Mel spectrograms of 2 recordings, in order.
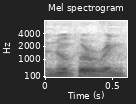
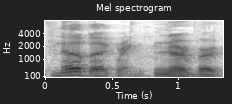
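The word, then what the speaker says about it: Nürburgring: mention at this point that we did the NuvaRing together you drove no but I was a passenger on the NuvaRing one day you'll pronounce it correctly I know you know what is this Nurburgring Nurburgring excuse moi it's Jeff yeah no we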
